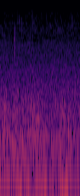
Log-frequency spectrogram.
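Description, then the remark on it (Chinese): Steady rain hisses over a low, continuous thunder rumble, a dense wash of storm noise without pause, soft and with no voices. “还真是下雨了，”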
